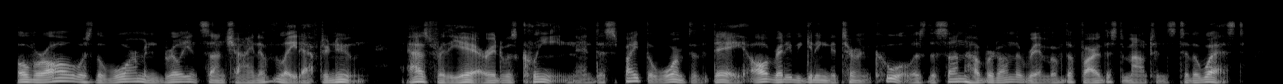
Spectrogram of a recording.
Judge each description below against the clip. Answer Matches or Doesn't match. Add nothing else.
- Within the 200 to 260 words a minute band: Matches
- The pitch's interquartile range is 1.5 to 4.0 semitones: Doesn't match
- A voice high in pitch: Doesn't match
